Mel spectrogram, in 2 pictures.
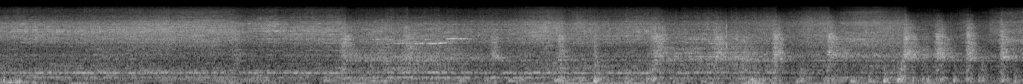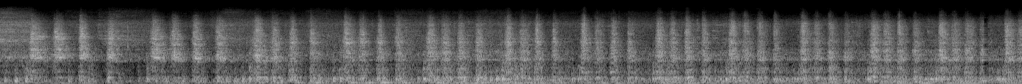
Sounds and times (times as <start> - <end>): Hiss: 0.0 - 20.4.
